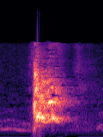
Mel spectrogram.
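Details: A corgi attacking a broom gives one sharp, full bark that fades quickly.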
